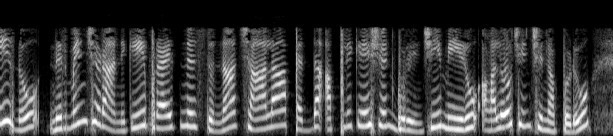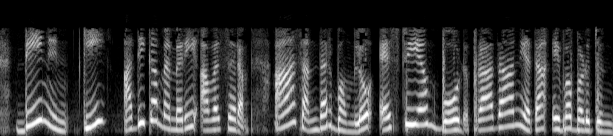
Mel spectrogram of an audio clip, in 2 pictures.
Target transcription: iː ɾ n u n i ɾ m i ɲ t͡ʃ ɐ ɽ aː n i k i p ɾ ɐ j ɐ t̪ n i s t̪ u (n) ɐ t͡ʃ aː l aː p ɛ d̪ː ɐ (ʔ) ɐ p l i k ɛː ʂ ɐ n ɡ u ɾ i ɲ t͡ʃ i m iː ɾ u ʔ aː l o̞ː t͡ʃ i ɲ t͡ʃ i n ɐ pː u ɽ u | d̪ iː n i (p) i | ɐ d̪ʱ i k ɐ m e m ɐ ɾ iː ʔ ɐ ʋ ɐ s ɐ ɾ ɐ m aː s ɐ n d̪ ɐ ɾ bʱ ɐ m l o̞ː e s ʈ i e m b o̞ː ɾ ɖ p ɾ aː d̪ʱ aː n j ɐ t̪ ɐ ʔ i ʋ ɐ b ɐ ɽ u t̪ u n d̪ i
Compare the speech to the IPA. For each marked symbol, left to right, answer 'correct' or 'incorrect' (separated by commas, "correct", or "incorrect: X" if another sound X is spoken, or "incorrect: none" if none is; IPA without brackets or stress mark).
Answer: incorrect: nː, correct, incorrect: k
